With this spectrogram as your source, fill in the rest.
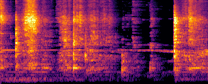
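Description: Metal utensil scraping and clinking against a pan while cauliflower and potato curry is stirred, several close, uneven bursts of stirring with soft scraping in between.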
